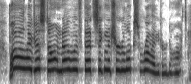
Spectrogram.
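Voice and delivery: put-on very high-pitched elderly woman voice. Mocking a 70-year-old woman holding up a checkout line: old lady voice. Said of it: "you're just using that voice".

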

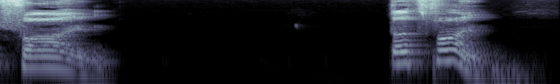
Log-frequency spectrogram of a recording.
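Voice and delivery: sarcastic, swooping sing-song "fine". Showing how the word fine can sound: sarcastic "fine". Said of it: "That's a sarcastic way".

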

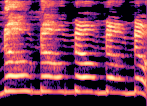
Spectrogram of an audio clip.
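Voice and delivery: despairing wailing scream.

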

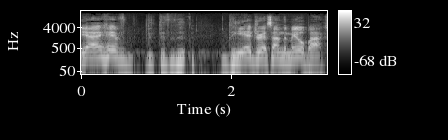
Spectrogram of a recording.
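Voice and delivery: ordinary talk, nothing marked

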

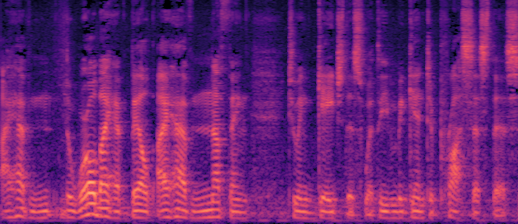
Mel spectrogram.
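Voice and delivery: normal talking voice

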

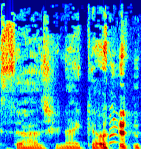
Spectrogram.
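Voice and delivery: creepy, unnaturally low, forced would-be seductive voice. Retelling a man on a bus trying to be seductive: imitating an unnaturally low seductive voice. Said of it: "making it unnaturally low".

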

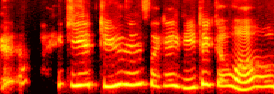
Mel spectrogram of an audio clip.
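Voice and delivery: very high-pitched, slow, sobbing bawling wail. Recounting texting her boss from the parking lot; retelling saying it while bawling. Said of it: "And I'm bawling".

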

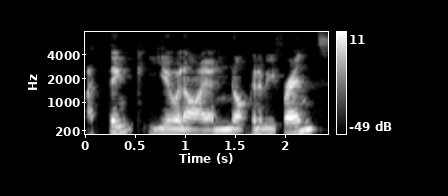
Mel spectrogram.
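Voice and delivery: ordinary talk, nothing marked

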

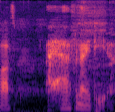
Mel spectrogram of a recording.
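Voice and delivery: whispering as quietly as possible. Player in character whispers an idea to a companion, as quietly as possible. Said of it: "I'm whispering as quietly as possible".

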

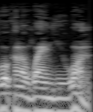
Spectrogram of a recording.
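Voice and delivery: ordinary delivery

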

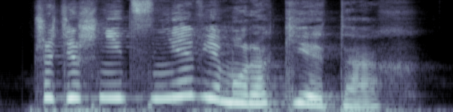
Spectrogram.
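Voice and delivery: very high, anxious, worried, fretting voice. Narrator reading the giraffe's reply to the jackal, worried. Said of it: "Bibi wydawała się zaniepokojona".

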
